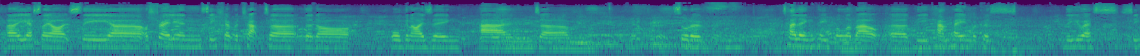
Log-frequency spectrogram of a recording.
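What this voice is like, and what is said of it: English accent. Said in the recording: “where'd you get that accent? ... I got that accent from my parents. I'm English”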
